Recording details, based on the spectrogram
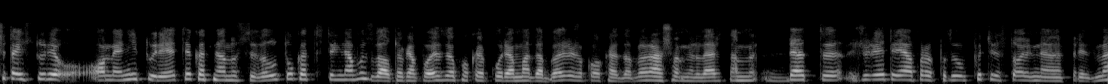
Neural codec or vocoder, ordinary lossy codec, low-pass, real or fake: codec, 16 kHz, 2 kbps, X-Codec, HuBERT features, trained on general audio; Opus, 16 kbps; 7.2 kHz; fake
